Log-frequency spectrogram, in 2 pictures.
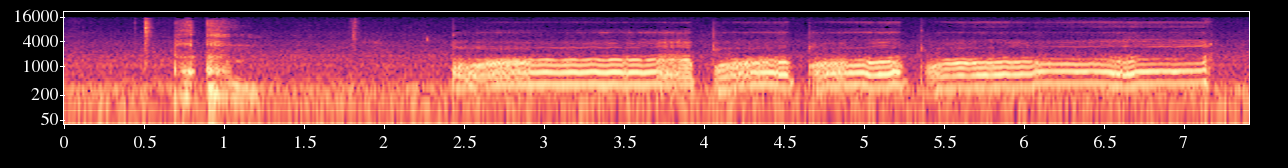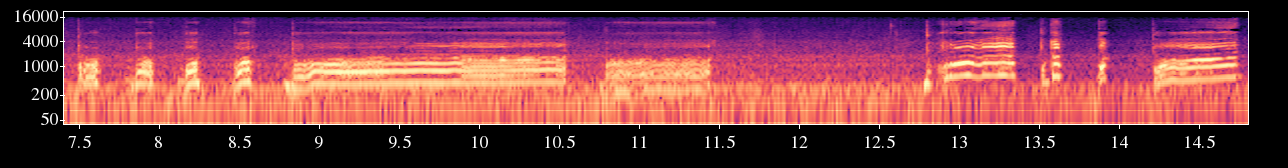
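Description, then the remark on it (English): A person imitates a chicken, making a run of loud, nasal clucks and squawks in uneven bursts, with a sustained warbling cackle in the middle and sharp clucks near the end. “I make animal noises. Only a few. Let's not get carried away. My chicken.”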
